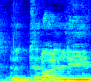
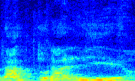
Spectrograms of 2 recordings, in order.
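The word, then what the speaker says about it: naturali: 네, 요거를 루트럴, 네, 루트럴리 뭐 이런 거 말씀하시잖아요. 이탈리아의 내추럴을 이탈리아는 나뚜랄리예요.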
